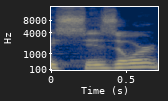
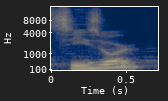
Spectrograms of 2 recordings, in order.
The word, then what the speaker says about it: Scizor: I say Scizor, not Caesar. Fair. I mean, it's probably supposed to be pronounced like Scizor, but for me it seems more exciting as Caesar.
